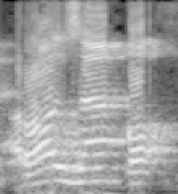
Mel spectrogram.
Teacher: qaf kita tunaikan qalqalahnya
